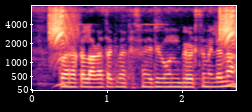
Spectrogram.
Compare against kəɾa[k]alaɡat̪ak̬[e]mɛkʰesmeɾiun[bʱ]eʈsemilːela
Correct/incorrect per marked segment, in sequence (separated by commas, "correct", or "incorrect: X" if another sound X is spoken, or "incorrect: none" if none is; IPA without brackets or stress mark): correct, incorrect: i, correct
